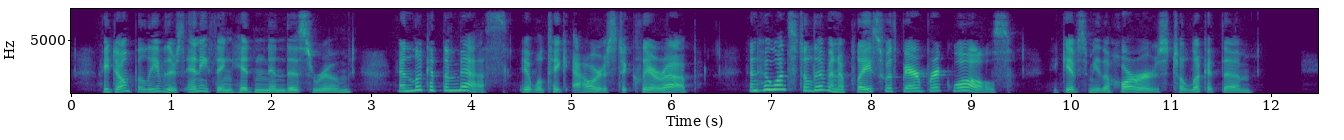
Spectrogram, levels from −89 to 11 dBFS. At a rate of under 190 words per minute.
No: fast, 205 wpm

